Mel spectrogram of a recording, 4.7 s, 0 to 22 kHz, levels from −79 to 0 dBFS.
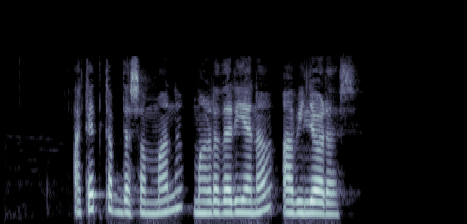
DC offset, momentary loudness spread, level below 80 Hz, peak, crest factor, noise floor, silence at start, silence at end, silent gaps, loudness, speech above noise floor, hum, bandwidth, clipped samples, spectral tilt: under 0.1%; 8 LU; -64 dBFS; -2 dBFS; 18 dB; -65 dBFS; 0.75 s; 1.15 s; none; -19 LUFS; 47 dB; none; 8 kHz; under 0.1%; -5.5 dB/octave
